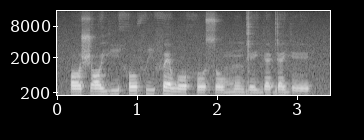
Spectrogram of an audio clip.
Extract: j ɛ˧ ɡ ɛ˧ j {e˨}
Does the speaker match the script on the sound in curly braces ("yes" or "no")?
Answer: yes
